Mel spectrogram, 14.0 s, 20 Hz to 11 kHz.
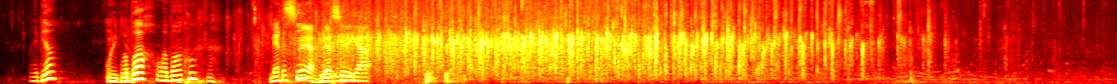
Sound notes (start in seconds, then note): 4.9 applause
